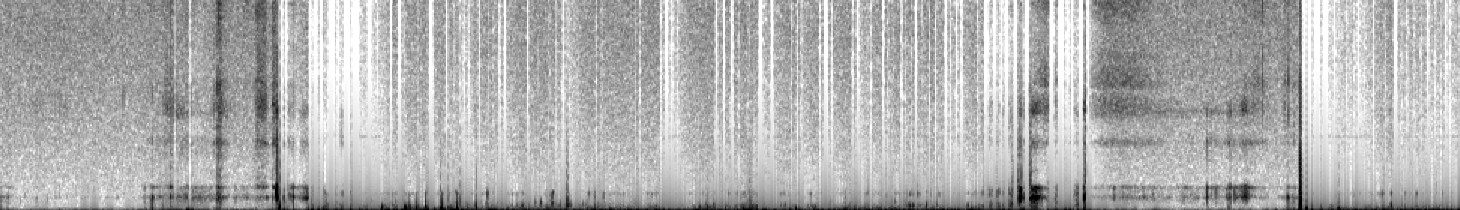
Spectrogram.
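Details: Stethoscope over the abdomen after drinking cola with Mentos, back from the toilet, belly feeling bloated: loud continuous gurgling and rumbling with bubbly pops; active bowel sounds (borborygmi).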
